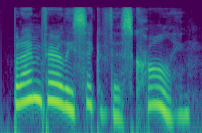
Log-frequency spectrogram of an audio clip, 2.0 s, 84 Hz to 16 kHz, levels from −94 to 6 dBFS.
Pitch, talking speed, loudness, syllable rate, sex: 235 Hz, 235 wpm, -16 LUFS, 5.9 syllables/s, female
